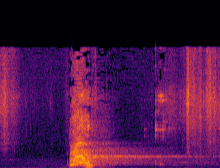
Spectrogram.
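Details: American Staffordshire Terrier playing on a walk with a tug toy. It gives one loud, sharp bark that trails off into a fading steady tone, with a woman's encouraging voice around it.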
